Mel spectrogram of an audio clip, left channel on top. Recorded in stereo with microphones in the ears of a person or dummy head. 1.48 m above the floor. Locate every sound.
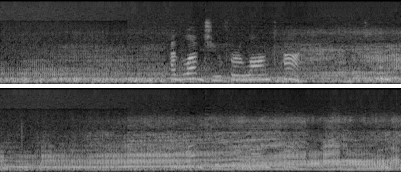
1.7 s a woman speaking: 60° left (ahead or behind)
